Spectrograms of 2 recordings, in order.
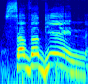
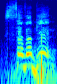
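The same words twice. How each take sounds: First: It is said at a slower pace. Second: It is said at a fast pace.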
